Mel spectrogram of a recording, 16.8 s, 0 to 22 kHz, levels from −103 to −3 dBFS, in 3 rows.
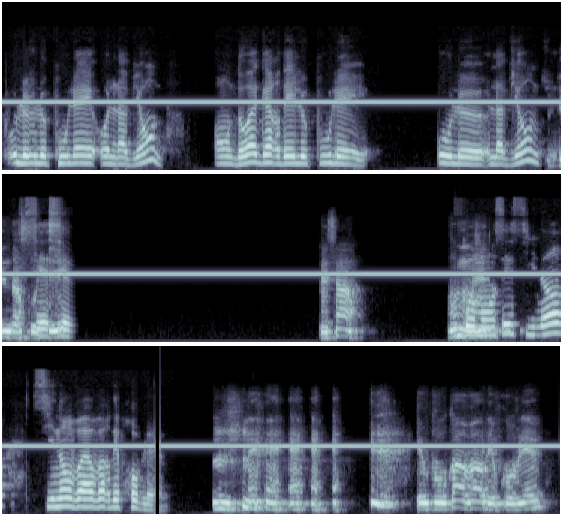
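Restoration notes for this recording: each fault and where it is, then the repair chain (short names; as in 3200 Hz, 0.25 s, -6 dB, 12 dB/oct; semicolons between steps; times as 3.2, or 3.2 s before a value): tone 1900 Hz -27 dBFS
12.71–12.76 gap 53 ms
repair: notch 1900 Hz, Q 30; interpolate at 12.71, 53 ms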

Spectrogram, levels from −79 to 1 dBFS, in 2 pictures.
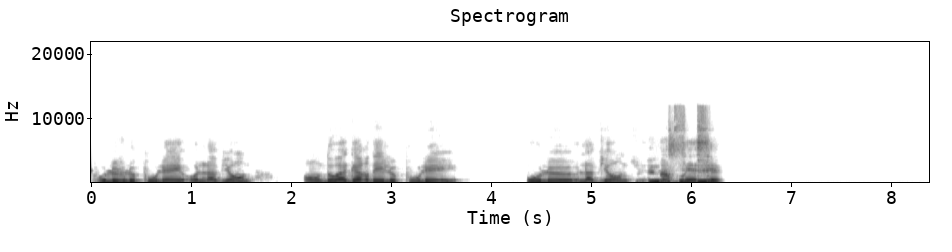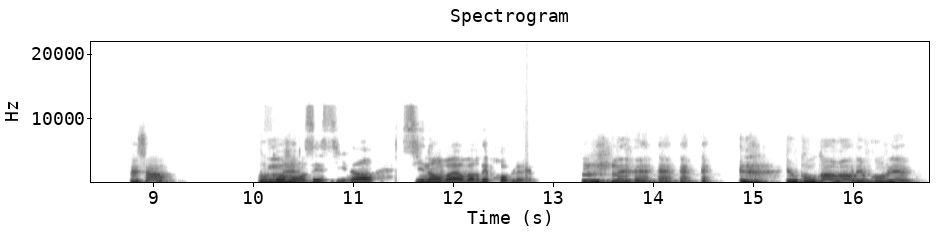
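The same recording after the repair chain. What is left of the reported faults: none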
